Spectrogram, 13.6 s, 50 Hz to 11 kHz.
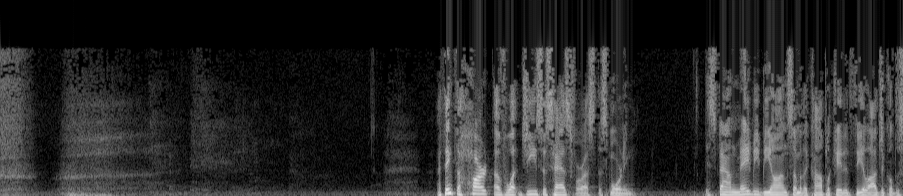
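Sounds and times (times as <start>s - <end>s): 
church congregation taking a deep cleansing breath during a sermon: 0.0s - 3.8s, 5.8s - 6.5s
speech: 6.6s - 9.6s, 10.6s - 13.5s.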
